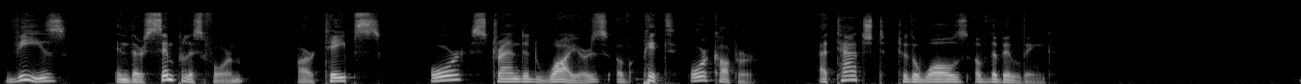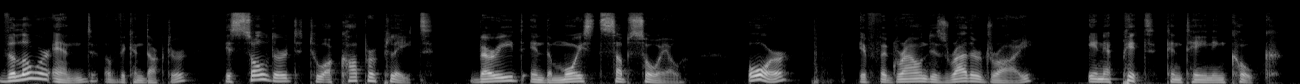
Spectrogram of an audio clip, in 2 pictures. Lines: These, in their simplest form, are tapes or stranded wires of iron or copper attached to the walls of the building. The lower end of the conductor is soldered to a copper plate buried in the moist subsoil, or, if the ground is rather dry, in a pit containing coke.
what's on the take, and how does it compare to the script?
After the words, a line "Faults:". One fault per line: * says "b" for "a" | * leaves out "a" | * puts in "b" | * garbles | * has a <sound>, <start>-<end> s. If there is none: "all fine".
These, in their simplest form, are tapes or stranded wires of pit or copper attached to the walls of the building. The lower end of the conductor is soldered to a copper plate buried in the moist subsoil, or, if the ground is rather dry, in a pit containing coke.
Faults:
* says "pit" for "iron"
* has a thud, 21.1-21.5 s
